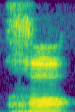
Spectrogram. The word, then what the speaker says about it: خ: And the way to pronounce is lift your deepest part of the tongue up and fill your mouth while pronouncing these letters. For example, this is Kha, Kha, Akh. What I am doing is I am lifting up my deepest part of the tongue and pronouncing this letter with filled mouth.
